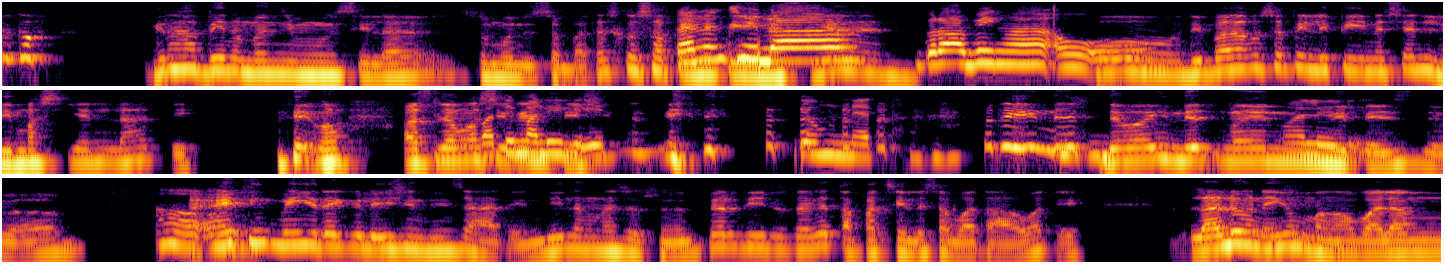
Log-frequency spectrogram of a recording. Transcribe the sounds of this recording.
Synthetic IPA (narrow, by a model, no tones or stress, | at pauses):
ɐɡo | ɡɾaːbɛnɐmanjʊsɪlasʊmʊnod̪̚sɐbɐt̪askosɐpɪalnonpisɪlajnɡɾaːbɛŋaʔoːʔʔod̪ɪbaɐkosɐpɪlɪpiːnɐsjanlɪmasjɐnlɐhat̪ɛ | d̪ɪbaʔɐs̬lɐŋmɐpɐtɪɪɐliɪʔɪɐ | jʊŋnɛt̪̚pɐt̪ɪjʊŋnɛt̪̚d̪ɪbajʊŋnɛt̪̚mɐjonlɪppɛs̬d̪ɪba | ʔɐjt̪ɪŋk̚mɐjɾɛɡjʊlejʃ̬ond̪ɪns̬ɐʔaːt̪ɪnd̪ilɐŋnɐs̬ubsʊnod̪̚pɛːɾod̪iːt̪ot̪ɐlɐɡat̪ɐpɐt̪̚sɪlasɐwɐt̪aːwɐt̪ɛ | laːloːnɐjʊŋmɐŋawɐlaŋ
